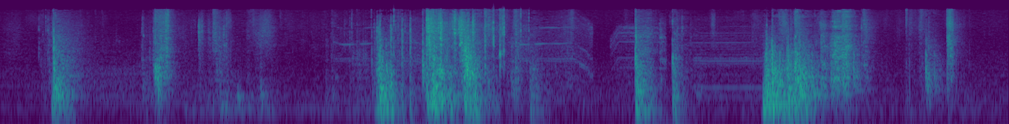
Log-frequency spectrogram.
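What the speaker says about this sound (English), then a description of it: "The door seems to be stuck." A stuck door being pushed and thumped, with repeated loud bangs and rattling knocks in uneven bursts, close by and with no talking.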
